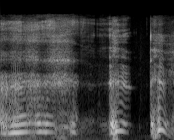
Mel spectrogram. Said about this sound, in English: Sorry, just coughing something up there.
